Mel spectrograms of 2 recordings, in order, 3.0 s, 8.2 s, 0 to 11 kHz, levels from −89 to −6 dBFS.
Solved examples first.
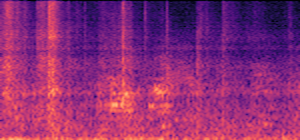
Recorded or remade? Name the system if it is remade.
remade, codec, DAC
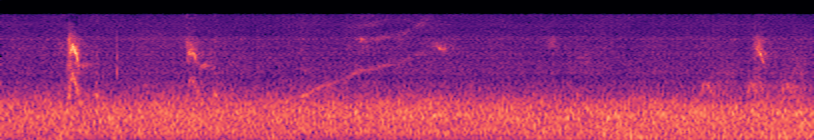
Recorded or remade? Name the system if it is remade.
remade, codec, DAC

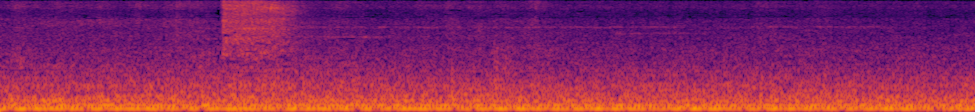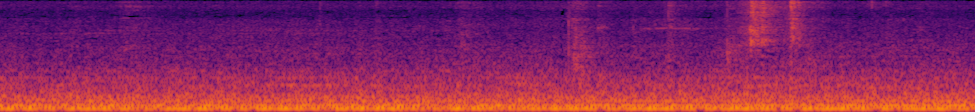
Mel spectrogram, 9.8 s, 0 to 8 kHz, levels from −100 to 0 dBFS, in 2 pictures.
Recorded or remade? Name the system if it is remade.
recorded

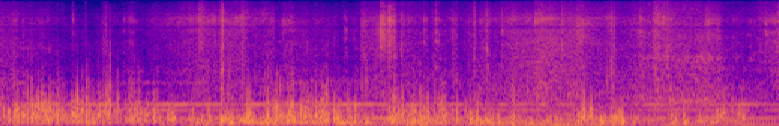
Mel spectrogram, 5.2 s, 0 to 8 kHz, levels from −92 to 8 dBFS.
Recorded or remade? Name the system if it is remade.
remade, codec, DAC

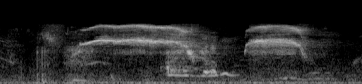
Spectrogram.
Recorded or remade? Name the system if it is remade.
recorded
